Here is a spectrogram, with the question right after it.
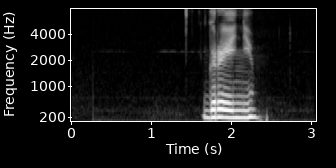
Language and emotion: Russian, neutral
